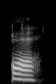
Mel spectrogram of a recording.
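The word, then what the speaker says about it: ق: Really try and make a thick and heavy sound coming from the middle of your throat for this Qaf.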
